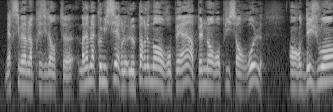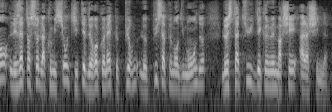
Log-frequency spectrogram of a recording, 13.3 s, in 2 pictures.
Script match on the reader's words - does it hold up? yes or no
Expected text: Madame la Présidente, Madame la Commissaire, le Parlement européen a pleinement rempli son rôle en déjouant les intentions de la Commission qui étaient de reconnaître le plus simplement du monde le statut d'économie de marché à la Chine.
yes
